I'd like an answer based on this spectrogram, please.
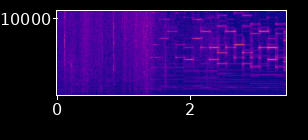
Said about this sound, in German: klingelt. Ah, sein Handy ist gerade...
